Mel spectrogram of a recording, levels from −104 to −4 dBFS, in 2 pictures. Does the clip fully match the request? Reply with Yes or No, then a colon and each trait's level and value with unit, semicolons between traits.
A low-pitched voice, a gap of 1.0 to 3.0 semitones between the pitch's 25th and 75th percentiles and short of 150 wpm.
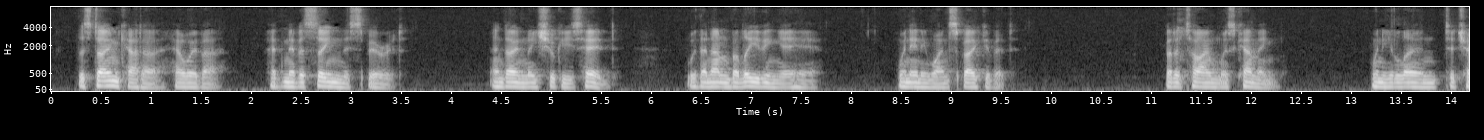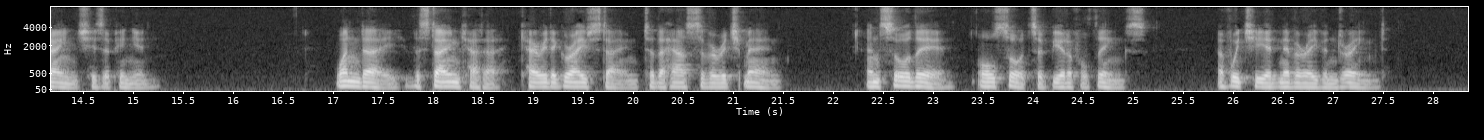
Yes: low, 105 Hz; narrow, 2.6 semitones; average, 140 wpm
